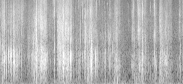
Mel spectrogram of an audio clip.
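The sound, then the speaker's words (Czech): Steady footsteps walk along a wide path toward the Královec lookout tower at an even, unhurried pace, each step a soft, slightly crunchy thud, with no voices. “Tak a my jsme příjemnou procházkou přišli až na vrchol Královce”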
